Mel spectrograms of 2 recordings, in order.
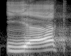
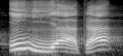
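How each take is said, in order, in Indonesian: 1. Bunyi y-nya pendek dan tunggal. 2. Bunyi y-nya panjang dan ganda. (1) "Kalau ya-nya tidak bertasydid" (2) "Kalau iyyaka"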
